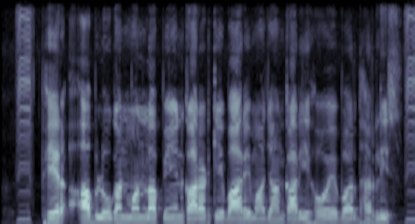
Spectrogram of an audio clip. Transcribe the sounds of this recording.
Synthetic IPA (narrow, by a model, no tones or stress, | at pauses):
pʰeɾəbloɡənmənləpenkaɾəʈkebaɾemãd͡ʒankaɾiɦoebəɾd̪ʱəɾlis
